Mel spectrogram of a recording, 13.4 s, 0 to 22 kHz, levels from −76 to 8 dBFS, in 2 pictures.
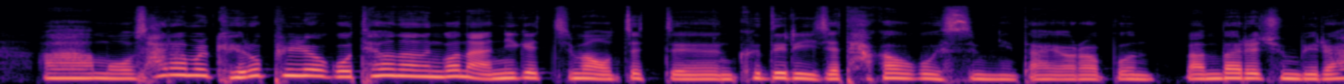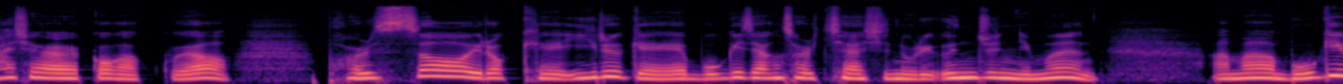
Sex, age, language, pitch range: female, 20-39, Korean, 185-250 Hz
